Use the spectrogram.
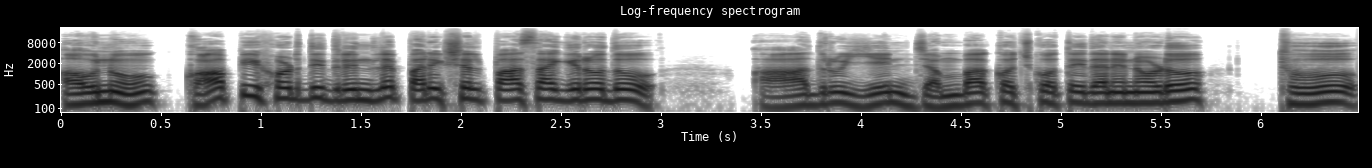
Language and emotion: Kannada, disgusted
